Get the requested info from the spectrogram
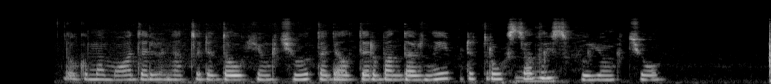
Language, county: Lithuanian, Kaunas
